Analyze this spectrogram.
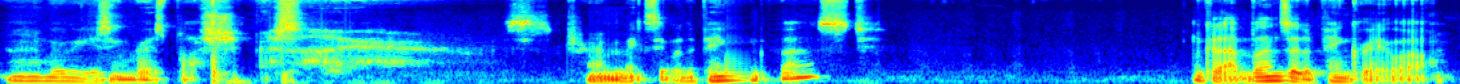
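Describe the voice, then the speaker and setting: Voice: medium pitch, sing-song, moderate pace, gravelly, pauses often, darkish tone, breathy edge. A casual streamer chatting and muttering to themselves while working on art, with some swearing. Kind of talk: casual chat while colouring artwork.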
